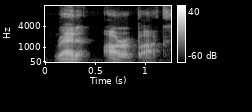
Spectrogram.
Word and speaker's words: Red Auerbach: Red Auerbach. Okay. Yeah, that's how you pronounce it.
